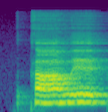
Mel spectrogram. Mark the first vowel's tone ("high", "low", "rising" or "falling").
high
